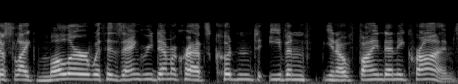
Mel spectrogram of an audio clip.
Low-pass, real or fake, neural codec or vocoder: 7.2 kHz; real; none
